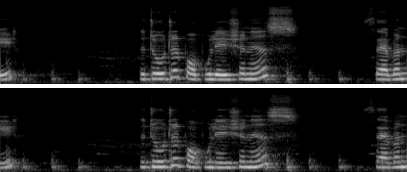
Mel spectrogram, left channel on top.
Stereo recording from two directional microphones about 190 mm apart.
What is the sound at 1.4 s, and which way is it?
A woman's voice, 45° left (ahead or behind).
